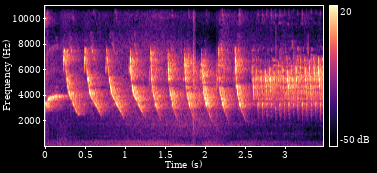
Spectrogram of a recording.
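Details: Greater green leafbird fighting song of the gereja type, played to provoke competition birds. Steady rapid series of sharply descending high notes, about three per second, over a low watery background murmur.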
